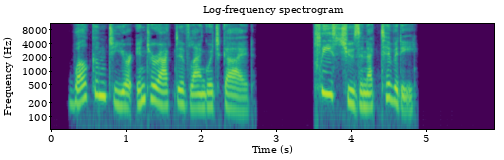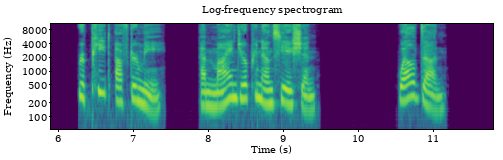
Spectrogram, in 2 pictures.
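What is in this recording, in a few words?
American English female corporate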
